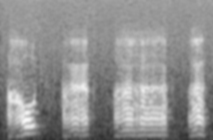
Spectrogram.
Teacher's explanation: speakers of German, when they say the word for red, rot, I'm not very good at that, but that is a velar trill.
